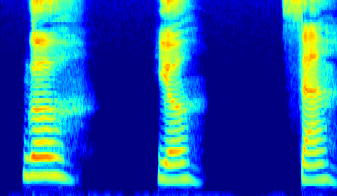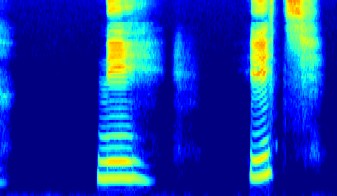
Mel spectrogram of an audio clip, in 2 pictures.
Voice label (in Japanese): count, 射精前カウントダウンボイス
